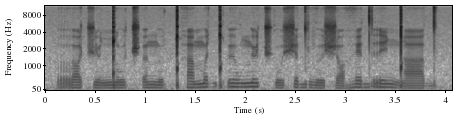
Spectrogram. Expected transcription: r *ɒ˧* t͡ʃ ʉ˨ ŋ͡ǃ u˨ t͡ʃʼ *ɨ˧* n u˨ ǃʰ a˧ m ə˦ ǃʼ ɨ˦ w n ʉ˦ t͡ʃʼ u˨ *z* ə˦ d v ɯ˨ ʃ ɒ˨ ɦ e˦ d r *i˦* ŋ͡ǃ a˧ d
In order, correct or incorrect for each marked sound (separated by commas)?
correct, incorrect, incorrect, correct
